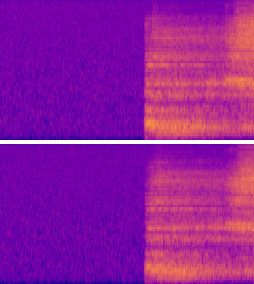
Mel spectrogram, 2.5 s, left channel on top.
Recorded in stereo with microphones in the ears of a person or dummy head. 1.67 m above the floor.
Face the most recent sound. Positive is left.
turn(degrees=50)  # may be behind; listen again after turning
